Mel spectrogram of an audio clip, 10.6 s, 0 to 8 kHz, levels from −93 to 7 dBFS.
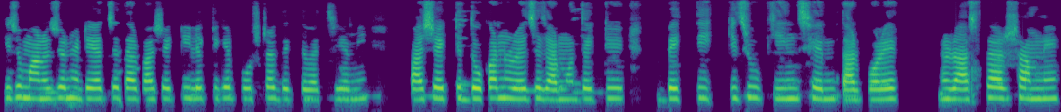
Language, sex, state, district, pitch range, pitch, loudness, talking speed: Bengali, female, West Bengal, Dakshin Dinajpur, 245-260 Hz, 250 Hz, -17 LUFS, 185 wpm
